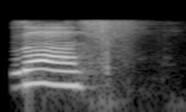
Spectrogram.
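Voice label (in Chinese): "shu cai", Mandarin Chinese, female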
